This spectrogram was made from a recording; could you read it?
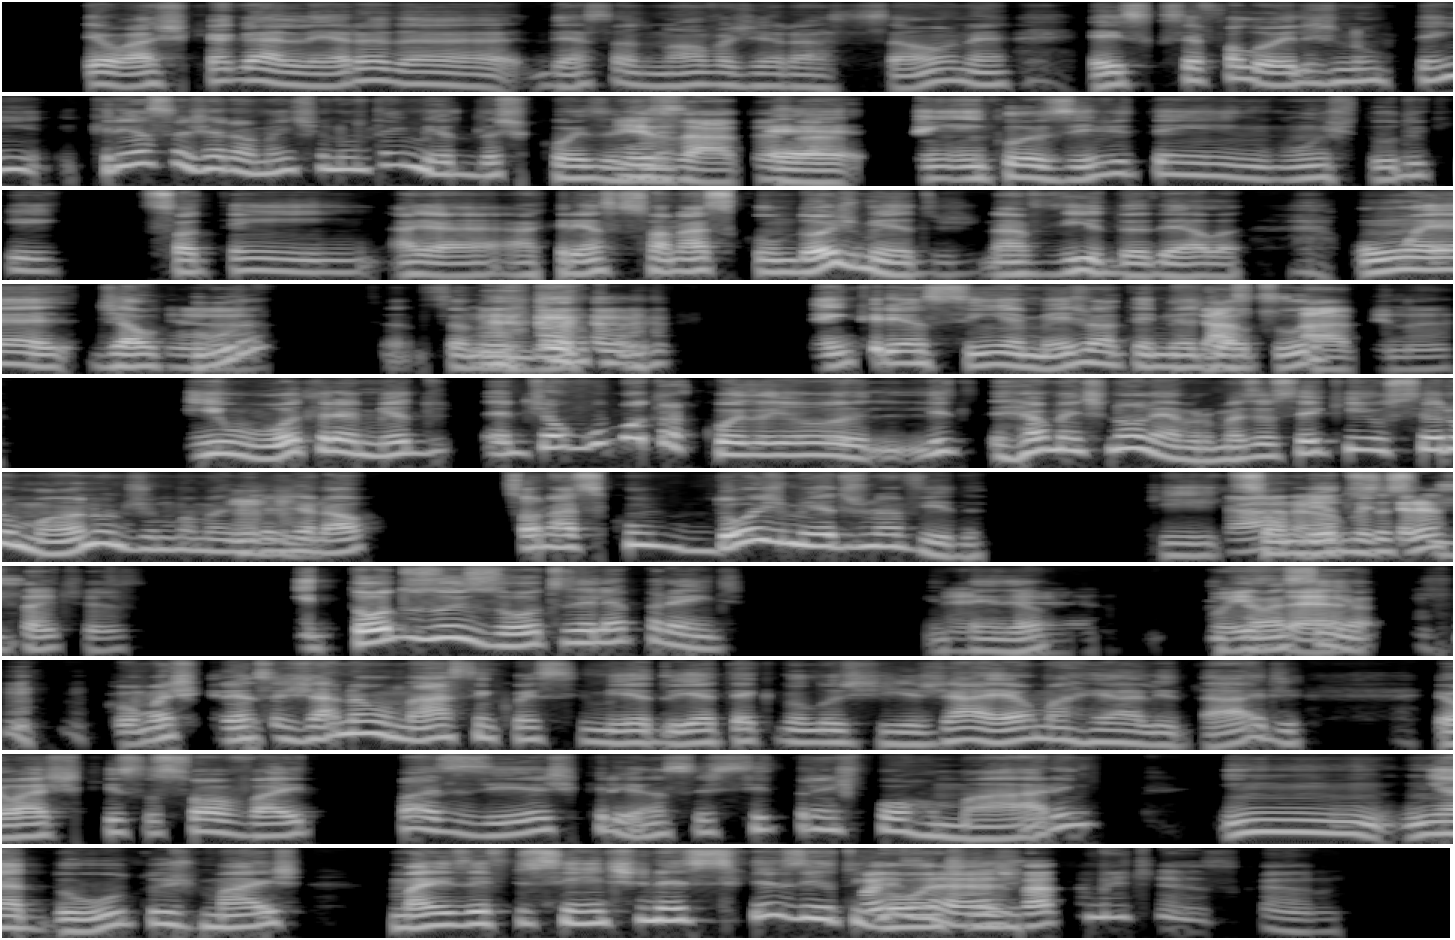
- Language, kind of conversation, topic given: Portuguese, podcast, Como ensinar crianças a usar a tecnologia com responsabilidade?
- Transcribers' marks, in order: laugh; chuckle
